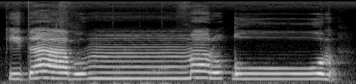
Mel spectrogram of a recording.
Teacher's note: मीम पर तजदीद है, गुन्ना होगा।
